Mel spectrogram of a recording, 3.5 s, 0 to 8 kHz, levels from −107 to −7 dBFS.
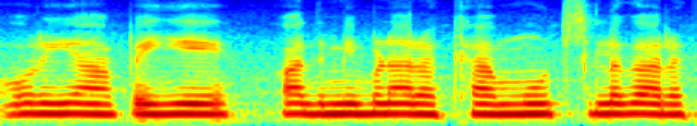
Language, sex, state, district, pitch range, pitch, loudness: Hindi, female, Haryana, Charkhi Dadri, 200-205 Hz, 200 Hz, -15 LUFS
